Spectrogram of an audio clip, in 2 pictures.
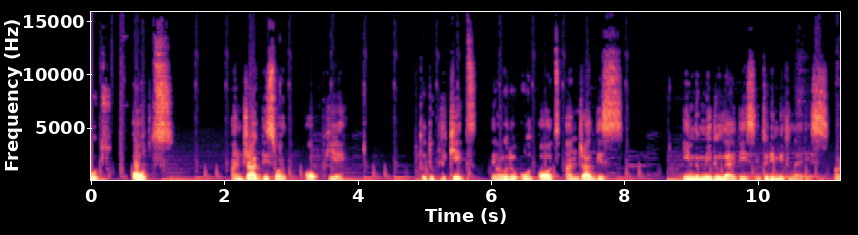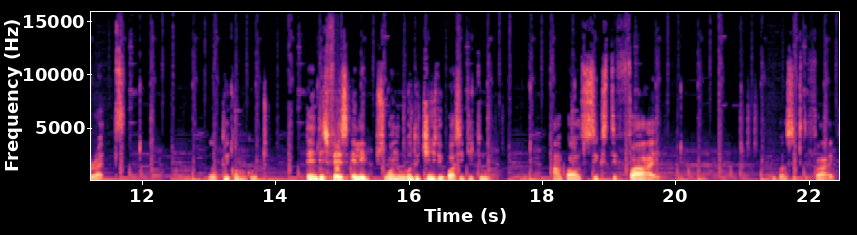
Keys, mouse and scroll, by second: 2.8-4.1 alt+drag, 6.6-8.7 alt+drag, 8.7-12.1 alt+click, 9.3 typing.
